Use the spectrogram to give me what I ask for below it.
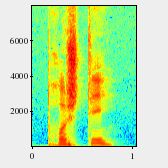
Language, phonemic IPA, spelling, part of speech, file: French, /pʁɔʒ.te/, projeter, verb, Fr-projeter.ogg
- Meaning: 1. throw, hurl 2. project 3. plan (to create a plan for)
